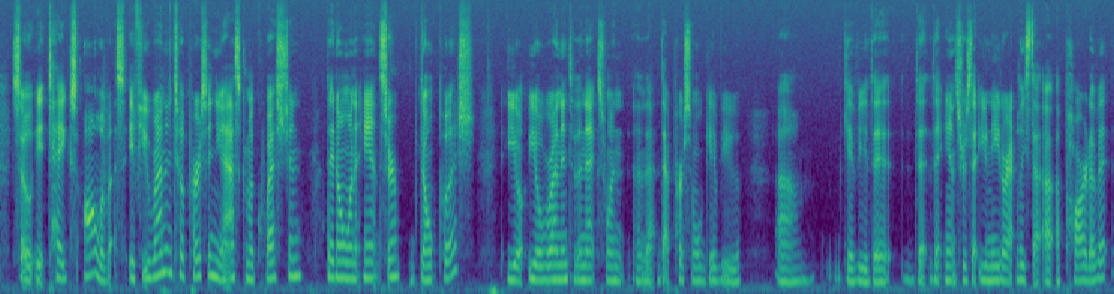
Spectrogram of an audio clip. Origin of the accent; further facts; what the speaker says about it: the South, United States; I grew up in the South.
